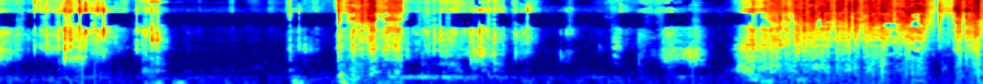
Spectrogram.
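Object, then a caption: Bar of soap scraped with a metal blade. A solid, rectangular, hand-sized green bar of soap is held in one hand and scraped and carved with a metal utility-knife blade that shaves off crumbly flakes. Bright, crunchy scraping strokes come in short irregular bursts separated by brief quiet gaps, with almost no low end. The clip ends in a longer continuous stretch of dense, high-pitched shaving.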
